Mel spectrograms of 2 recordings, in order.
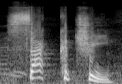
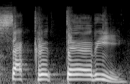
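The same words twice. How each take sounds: First: "secretary" squeezed to "SEK-ruh-tree"; "secretary" in three syllables; native pronunciation. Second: "secretary" stretched to "sek-ruh-TEH-ree"; Malaysian-style "sek-ruh-teh-ree" for "secretary"; added syllable. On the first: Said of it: "not like how you pronounce it". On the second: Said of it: "It's not secretary". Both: Shown as a demonstration.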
